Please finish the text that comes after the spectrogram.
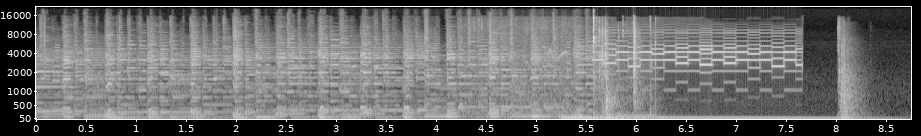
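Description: A melodic mobile phone ringtone plays loudly through a busy tune, then switches to a bright repeating electronic ring pattern before cutting off with a sharp thump, heard in a Hindi sitcom home scene.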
